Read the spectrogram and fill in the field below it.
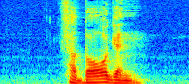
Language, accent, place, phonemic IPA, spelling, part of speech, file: German, Germany, Berlin, /fɛɐ̯ˈbɔʁɡn̩/, verborgen, verb / adjective, De-verborgen.ogg
- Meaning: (verb) 1. to lend 2. past participle of verbergen; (adjective) hidden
